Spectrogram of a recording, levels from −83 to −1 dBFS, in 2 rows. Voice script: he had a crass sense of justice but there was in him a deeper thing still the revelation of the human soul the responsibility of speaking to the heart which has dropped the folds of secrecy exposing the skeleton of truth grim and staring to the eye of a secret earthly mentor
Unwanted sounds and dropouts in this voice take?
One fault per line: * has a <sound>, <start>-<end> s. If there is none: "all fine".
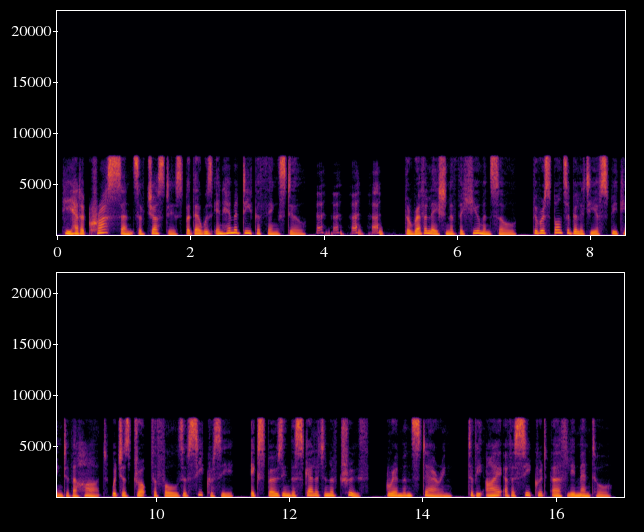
* has a laugh, 3.9-4.9 s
